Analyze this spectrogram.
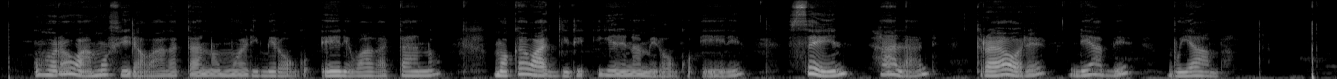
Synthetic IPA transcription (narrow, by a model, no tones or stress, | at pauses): uɦoɾowa̰mufiɾa̰waɣatanomwalimiɾo̰ɡɔeɾewaɣataːno | mokawaɡiɾiiɣiɾenamḭɾo̰ɡoʔḛɾe | sen | hala̰d | tɾaoɾe | diabebujaːmba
